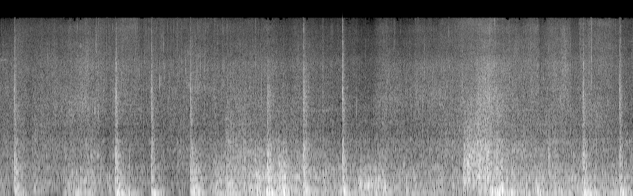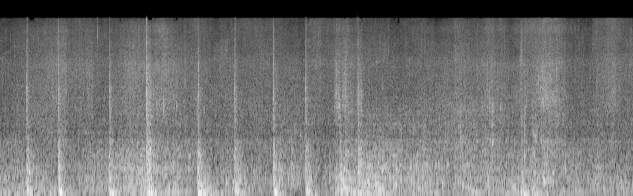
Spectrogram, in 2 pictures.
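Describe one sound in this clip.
Wooden planks knock and thud sharply.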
